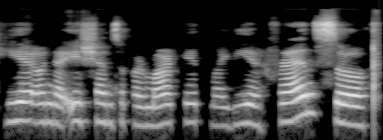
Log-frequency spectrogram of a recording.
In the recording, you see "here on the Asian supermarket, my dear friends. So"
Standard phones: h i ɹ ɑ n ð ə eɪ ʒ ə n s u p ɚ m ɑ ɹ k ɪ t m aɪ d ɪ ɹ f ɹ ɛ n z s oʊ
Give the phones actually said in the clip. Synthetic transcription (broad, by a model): h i ɹ ɑ n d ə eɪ ʃ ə n s u p ɚ m ɑ ɹ k ɪ t m aɪ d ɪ ɹ f ɹ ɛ n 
